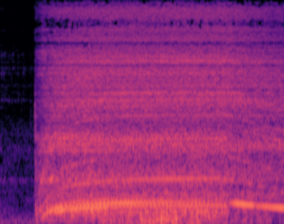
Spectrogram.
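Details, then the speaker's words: Industrial vacuum cleaner motor: spins up to a steady whine, then pitch sags as RPM drops; one rotor armature winding failing. "can you hear this sound that's one of the windings on the rotor failing"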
